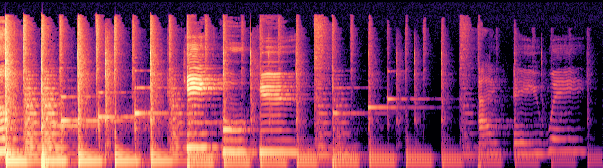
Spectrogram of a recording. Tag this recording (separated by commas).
Female singing, Music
